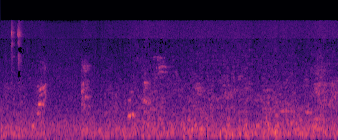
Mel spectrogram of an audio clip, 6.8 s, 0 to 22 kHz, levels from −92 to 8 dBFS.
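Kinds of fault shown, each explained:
Call audio freeze: From 0.89 to 1.63 s the sound halts and the last instant is stretched into a buzzy, hissy continuation that fades over about 720 ms without reaching silence, after which the audio resumes where it stopped with nothing lost. The likely cause is held-up packets draining the jitter buffer. On a spectrogram this shows as horizontally smeared, repeating bands that dim gradually; the waveform shows a periodic, decaying pattern instead of normal speech.
Skip ahead: At 2.05 s playback jumps forward, dropping roughly a third of a second of speech, and the two sides are butted together with only a 10 ms join. This comes from a dropped stretch of audio or a jitter buffer discarding data on overflow while later audio was already queued. A spectrogram shows an abrupt discontinuity in formant tracks and harmonics with no gap. The waveform shows a sudden change in shape and level at a single point.
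Jitter buffer slow-down: From 2.13 to 3.72 s the speech runs at about 90% speed, gaining 167 ms, and from 4.12 to 5.2 s at about 93%, gaining 84 ms. Pitch is unchanged, so sounds are drawn out. The receiver was building up a reserve by repeating single pitch periods and bits of pauses. On a spectrogram, harmonics and formants look stretched along the time axis. The waveform shows runs of near-identical consecutive cycles.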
